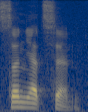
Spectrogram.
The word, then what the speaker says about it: Sun Yat-sen: his name we wanted to call him a SAT sun yat-sen mm-hmm prepared to take over with a revolutionary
